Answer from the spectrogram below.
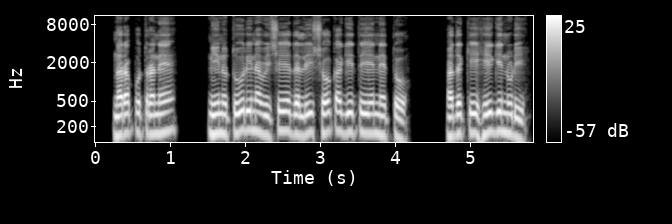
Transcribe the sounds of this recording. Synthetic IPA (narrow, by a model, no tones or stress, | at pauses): nɐɾɐput̪ːɾɐneː | niːnut̪uːɾinɐʋiʃɐjɐd̪ɐlːiʃɔːkɐɡiːt̪ejenːet̪ːu | ɐd̪ɐkːeɦeːɡenuɽi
